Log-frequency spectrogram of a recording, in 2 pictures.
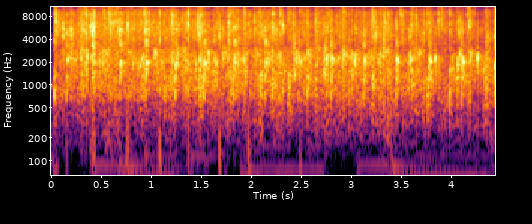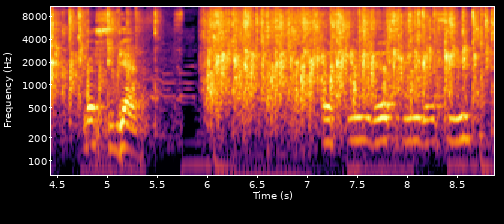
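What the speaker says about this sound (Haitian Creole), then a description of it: "Mandez-nous applaudir encore." A crowd applauds steadily and loudly, the clapping broken by a brief lull before resuming, with someone speaking over it at one point.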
